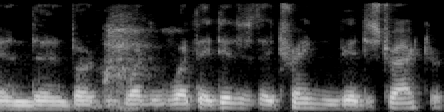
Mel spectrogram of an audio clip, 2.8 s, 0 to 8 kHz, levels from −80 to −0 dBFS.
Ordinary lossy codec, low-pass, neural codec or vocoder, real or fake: MP3, 64 kbps; 7.2 kHz; none; real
